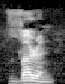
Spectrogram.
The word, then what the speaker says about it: Varun: I think it's just a little bit more of an emphasis on the run. I guess Varun.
